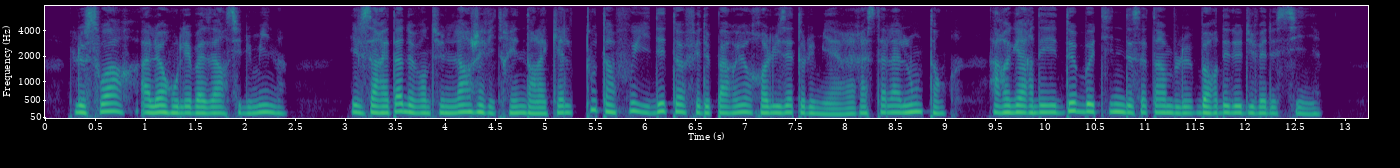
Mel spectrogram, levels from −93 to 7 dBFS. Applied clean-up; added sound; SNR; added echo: none; none; none; none.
